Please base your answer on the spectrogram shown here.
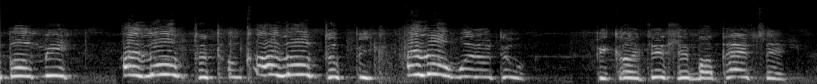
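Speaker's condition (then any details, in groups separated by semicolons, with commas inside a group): Cerebral palsy; speech hard to understand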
